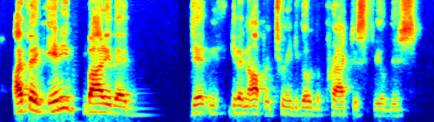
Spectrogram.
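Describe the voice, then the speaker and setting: A dark, mellow tone comes with a somewhat breathy edge and pitch that varies in an ordinary way. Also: man. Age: 50s. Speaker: college football head coach. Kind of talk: press conference.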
